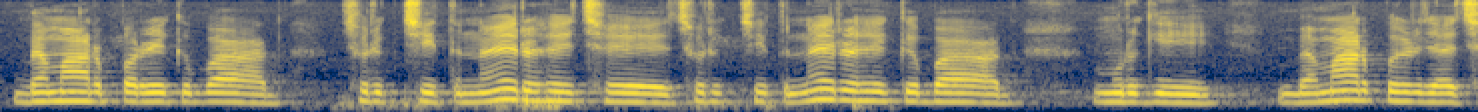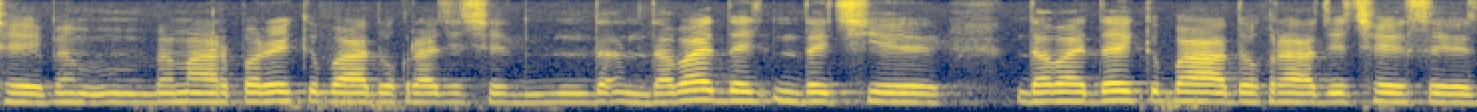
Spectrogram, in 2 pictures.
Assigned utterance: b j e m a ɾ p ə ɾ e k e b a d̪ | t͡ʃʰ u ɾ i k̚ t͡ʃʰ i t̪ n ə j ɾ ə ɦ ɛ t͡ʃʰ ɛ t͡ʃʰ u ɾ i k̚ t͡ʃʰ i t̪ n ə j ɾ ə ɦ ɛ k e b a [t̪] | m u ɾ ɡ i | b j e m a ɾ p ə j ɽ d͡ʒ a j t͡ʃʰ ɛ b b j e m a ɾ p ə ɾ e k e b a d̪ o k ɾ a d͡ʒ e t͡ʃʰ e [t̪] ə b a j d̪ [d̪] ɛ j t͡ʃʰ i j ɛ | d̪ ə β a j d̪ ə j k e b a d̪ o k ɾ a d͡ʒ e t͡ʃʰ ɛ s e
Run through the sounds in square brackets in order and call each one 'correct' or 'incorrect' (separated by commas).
incorrect, incorrect, correct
